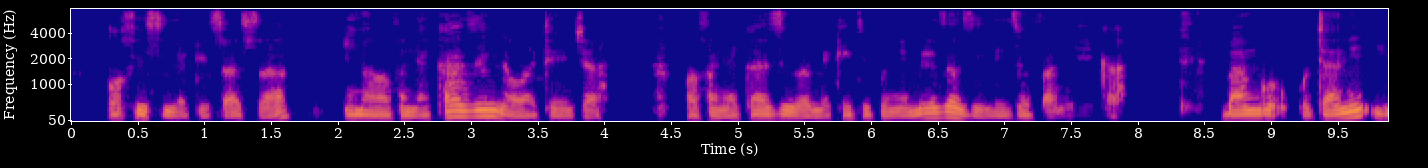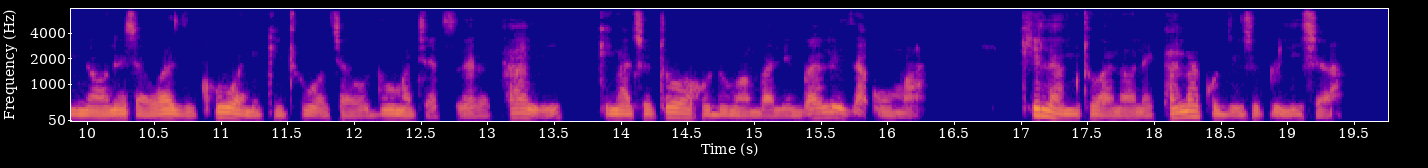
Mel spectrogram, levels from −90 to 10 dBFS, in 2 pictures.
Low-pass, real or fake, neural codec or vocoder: 7.2 kHz; fake; codec, 44.1 kHz, 7.8 kbps, Pupu-Codec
